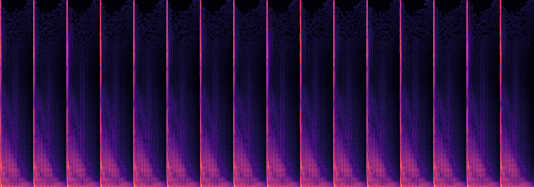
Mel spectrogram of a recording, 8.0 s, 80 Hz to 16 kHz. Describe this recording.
hard beat 4x4 techno
606, 808, beat, bounce, dance, dj, driving, drum, electronic, food, hard, hit, house, kick, loop, mash, pound, pump, synth, techno, thump, trance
